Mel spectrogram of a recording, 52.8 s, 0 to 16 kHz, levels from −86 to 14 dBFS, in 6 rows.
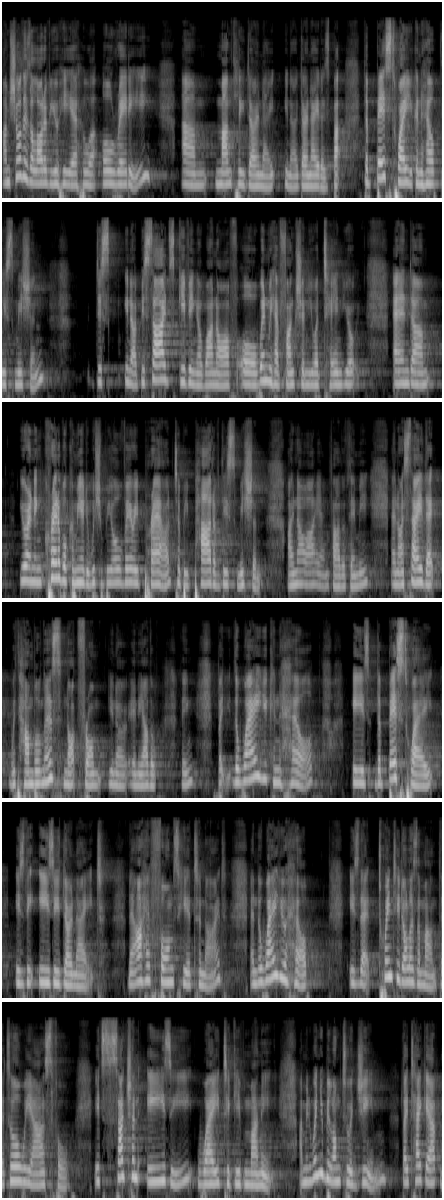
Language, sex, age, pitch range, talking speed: English, female, 50-69, 185-225 Hz, 150 wpm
